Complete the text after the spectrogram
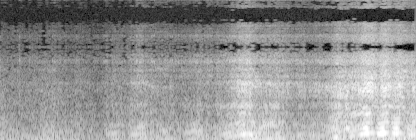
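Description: A motorcycle engine revs nearby.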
